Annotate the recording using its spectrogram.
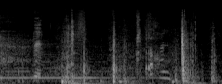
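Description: Film soundtrack: several sharp knocks and thuds over a faint steady hum that fades about halfway through, with brief bits of voice.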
